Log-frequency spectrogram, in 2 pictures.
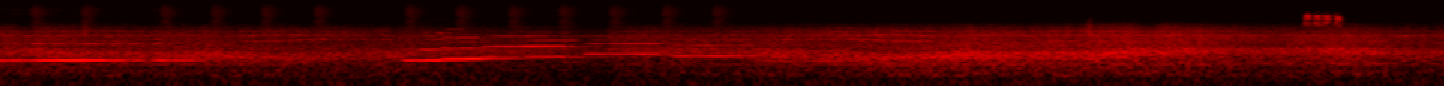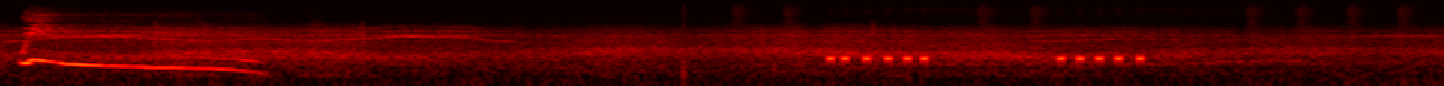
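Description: Soft, airy game music plays throughout.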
